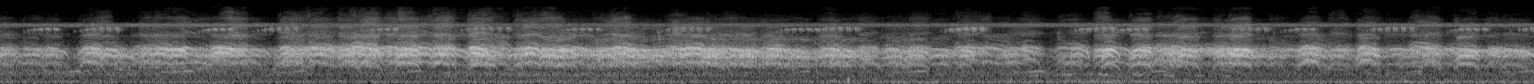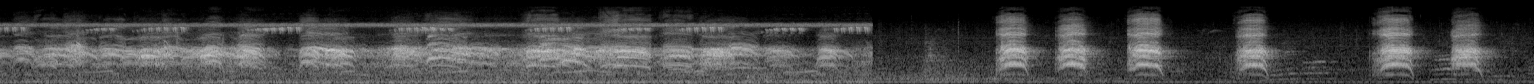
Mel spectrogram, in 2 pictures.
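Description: A dense chorus of many house crows calling over one another, with a steady high whine above it. About 24 seconds in it stops abruptly, and single loud house crow caws follow in quick succession, roughly one or two a second.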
